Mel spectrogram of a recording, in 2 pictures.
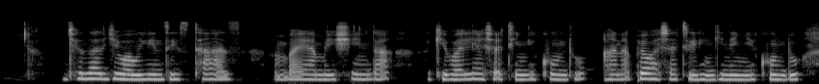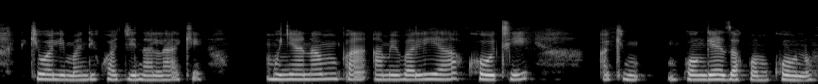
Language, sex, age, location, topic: Swahili, female, 18-24, Kisumu, government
